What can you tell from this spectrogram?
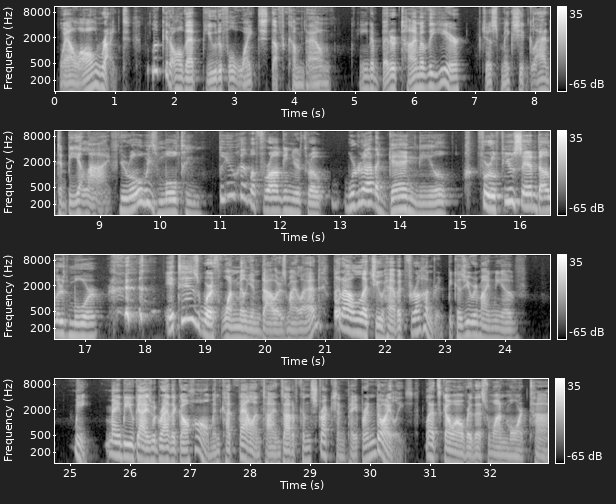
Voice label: cartoon voices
